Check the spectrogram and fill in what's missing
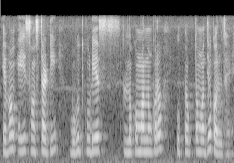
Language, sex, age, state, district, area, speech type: Odia, female, 30-45, Odisha, Jajpur, rural, spontaneous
